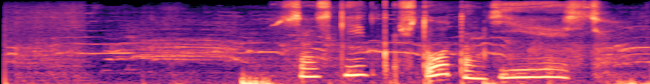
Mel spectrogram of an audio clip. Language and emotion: Russian, sad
